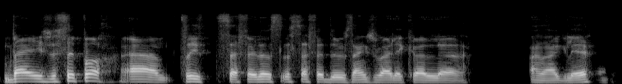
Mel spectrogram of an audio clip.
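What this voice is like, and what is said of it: Slight English-speaker accent in French. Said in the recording (French): “Tu as quand même un petit accent anglophone, là.”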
